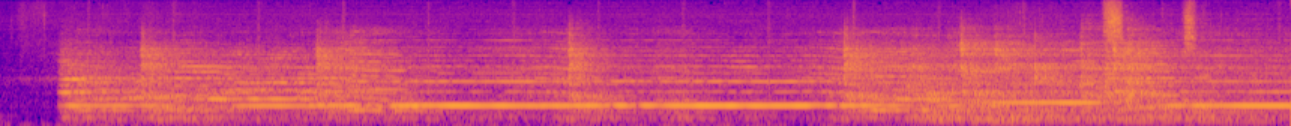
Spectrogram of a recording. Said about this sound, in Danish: Og ja, og, og noget, noget kran, øh, som vi optog på Labyrint. Der, der var sådan en stor kran i sving øh, for at bygge et eller andet.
